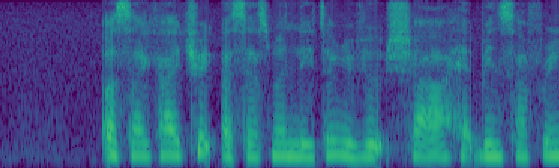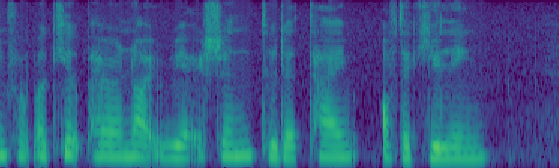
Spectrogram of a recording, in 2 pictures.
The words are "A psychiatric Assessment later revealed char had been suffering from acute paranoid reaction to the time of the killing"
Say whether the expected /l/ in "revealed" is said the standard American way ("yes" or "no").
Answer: no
